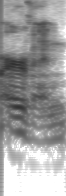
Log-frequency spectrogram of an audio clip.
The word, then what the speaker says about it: Irvin: I'm IV iin but they're pronounced exactly the same so when I said my name is irvan he went oh are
